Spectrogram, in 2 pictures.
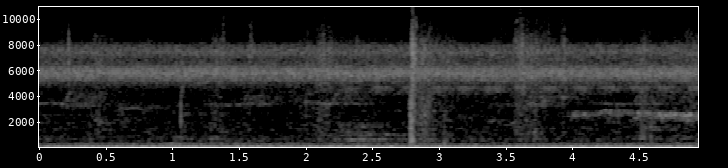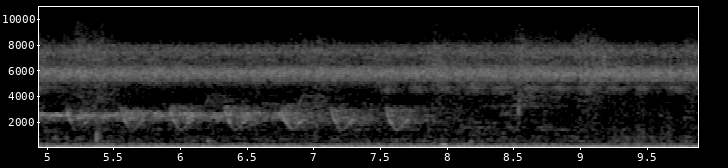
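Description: Near silence with a faint, steady, high-pitched insect drone, with a run of faint chirps in the middle and a small click near three seconds in.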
